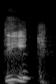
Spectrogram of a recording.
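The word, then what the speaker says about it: DiC: Hey, it's made by Dick. A Viacom company. – Pronounced Deek.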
